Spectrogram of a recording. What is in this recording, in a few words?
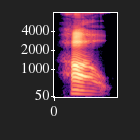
"How", Human Indian Voice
